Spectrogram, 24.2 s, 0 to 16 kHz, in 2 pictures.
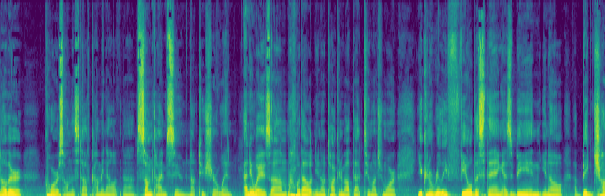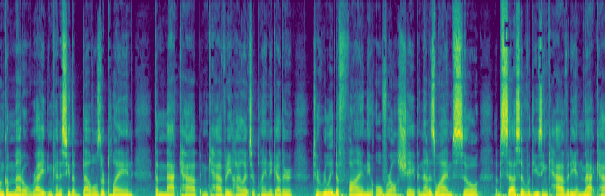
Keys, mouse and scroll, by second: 1.1 typing, 4.8-5.5 middle drag, 5.9 middle click, 7.0-7.9 middle drag, 8.5 middle drag, 15.4 click, 16.3 click, 16.8 click, 20.8 click, 22.8 click, 23.5 click.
